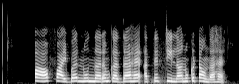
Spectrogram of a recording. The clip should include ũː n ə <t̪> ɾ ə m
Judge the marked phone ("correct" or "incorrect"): incorrect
